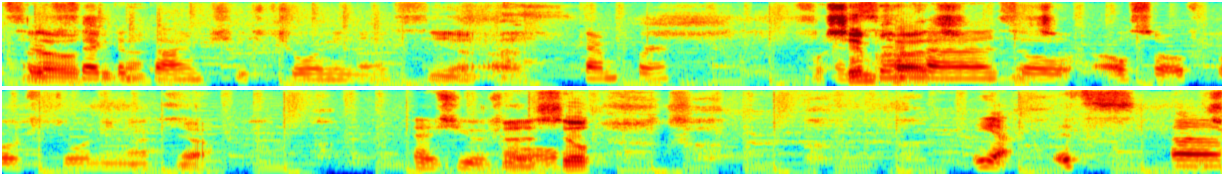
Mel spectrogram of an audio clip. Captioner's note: exhale to make a cloud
